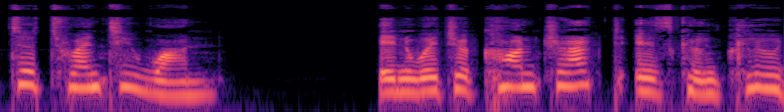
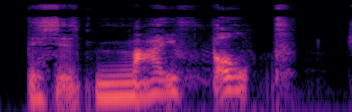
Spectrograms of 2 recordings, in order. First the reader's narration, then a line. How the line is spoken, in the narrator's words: she muttered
